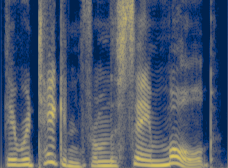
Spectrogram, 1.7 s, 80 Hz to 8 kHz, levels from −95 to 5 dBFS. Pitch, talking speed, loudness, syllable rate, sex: 225 Hz, 245 wpm, -15 LUFS, 5.4 syllables/s, female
